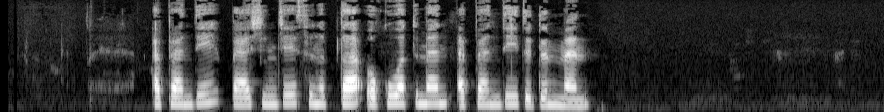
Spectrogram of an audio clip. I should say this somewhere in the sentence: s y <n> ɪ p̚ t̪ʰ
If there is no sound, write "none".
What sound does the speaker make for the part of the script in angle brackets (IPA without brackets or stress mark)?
n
